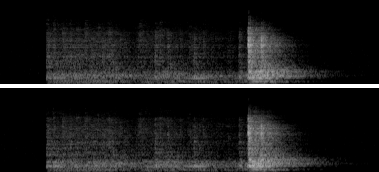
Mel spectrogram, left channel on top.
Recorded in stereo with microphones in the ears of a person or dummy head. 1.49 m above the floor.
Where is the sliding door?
Centre (ahead or behind), 4 m.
